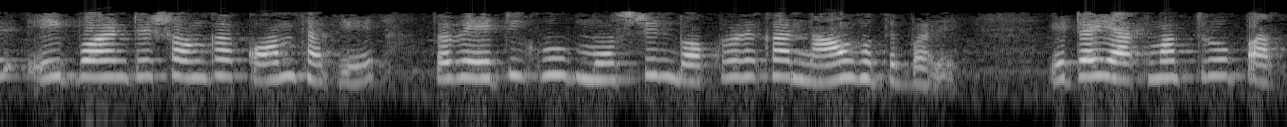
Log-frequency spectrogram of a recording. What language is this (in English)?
Bangla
